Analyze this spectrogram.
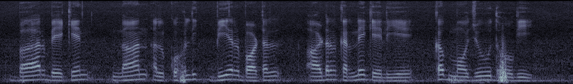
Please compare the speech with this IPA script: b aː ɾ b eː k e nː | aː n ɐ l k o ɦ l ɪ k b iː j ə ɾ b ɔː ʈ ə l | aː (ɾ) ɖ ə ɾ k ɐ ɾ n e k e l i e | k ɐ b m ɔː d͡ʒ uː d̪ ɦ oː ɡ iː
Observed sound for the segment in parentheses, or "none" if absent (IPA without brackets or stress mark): ɾ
